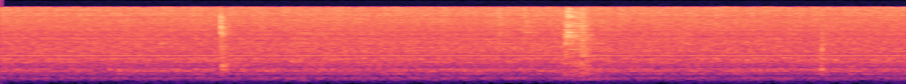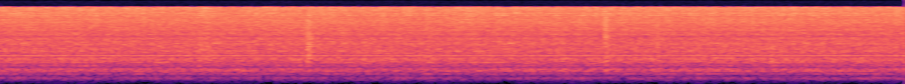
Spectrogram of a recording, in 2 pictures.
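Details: Oil-fired boiler that tripped the panel breaker whenever the burner lit, after repair with circulators and control reconnected: an even, steady burner roar with a few stray clicks, firing without cutting out; normal operation.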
